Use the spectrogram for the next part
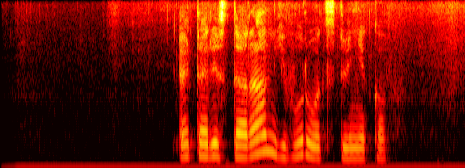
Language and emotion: Russian, neutral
